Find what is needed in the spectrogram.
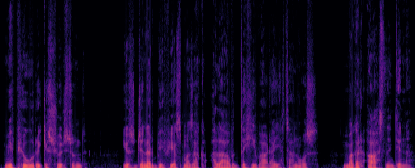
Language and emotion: Kashmiri, sad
